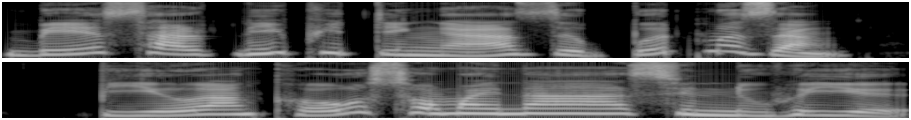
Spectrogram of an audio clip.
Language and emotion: Bodo, happy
